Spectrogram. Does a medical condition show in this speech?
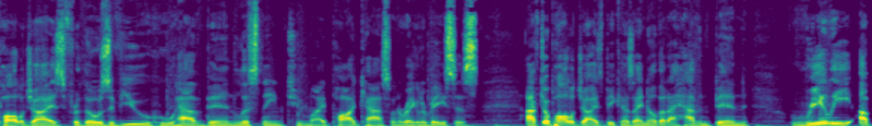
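No.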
